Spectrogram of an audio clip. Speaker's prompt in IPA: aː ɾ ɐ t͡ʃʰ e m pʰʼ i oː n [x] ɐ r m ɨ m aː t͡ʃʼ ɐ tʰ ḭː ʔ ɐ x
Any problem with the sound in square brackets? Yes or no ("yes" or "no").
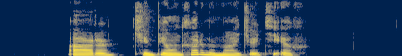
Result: no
